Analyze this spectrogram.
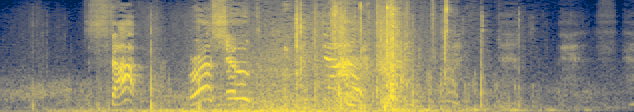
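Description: A man shouts in panic.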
